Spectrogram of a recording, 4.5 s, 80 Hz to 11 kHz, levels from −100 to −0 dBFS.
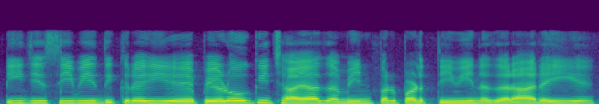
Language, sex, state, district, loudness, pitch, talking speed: Hindi, female, Chhattisgarh, Korba, -12 LUFS, 215 Hz, 200 wpm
